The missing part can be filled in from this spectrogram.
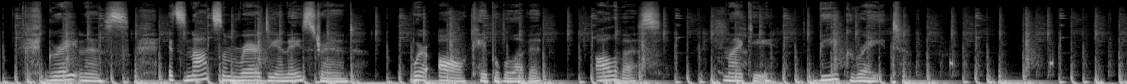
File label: Commercial VO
